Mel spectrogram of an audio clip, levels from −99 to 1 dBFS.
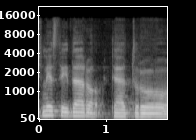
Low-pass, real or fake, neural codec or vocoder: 14.4 kHz; fake; codec, 44.1 kHz, 7.8 kbps, Pupu-Codec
